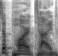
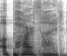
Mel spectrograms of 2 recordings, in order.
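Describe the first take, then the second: First: The middle consonant is a plain T sound. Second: The middle consonant is a TH sound. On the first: The speaker calls it right. "it's apartheid" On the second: The speaker calls it wrong. "pronouncing the T H in apartheid"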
